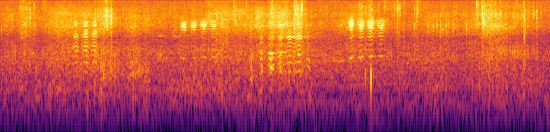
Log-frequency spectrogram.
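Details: Baby goat kids eating and playing on a farm while a guardian Maremma dog named Fluffy watches over them against predators; a few short, thin bleats break out over steady rustling and munching, with brief knocks in between.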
